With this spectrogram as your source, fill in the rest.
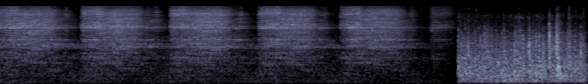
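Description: A grinding wheel whirs in short, repeated bursts against metal.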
